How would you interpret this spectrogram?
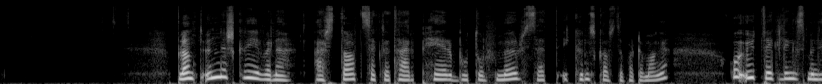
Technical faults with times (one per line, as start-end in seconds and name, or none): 3.40 pre-echo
